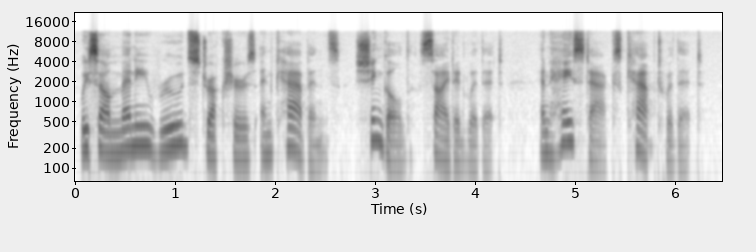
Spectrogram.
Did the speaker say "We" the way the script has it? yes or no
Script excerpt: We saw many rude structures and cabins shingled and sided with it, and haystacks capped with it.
yes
